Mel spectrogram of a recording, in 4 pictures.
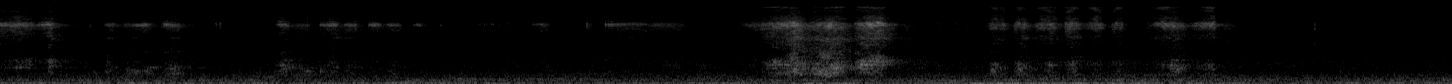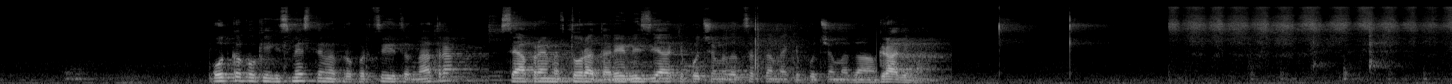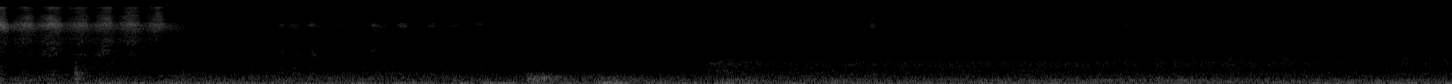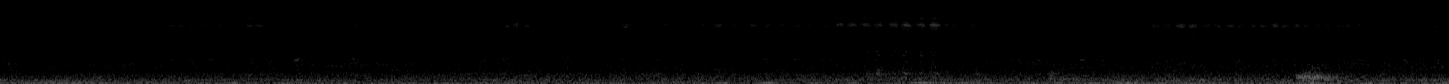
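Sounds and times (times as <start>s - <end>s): pencil scratching on paper: 0.0s - 12.4s, 26.2s - 34.3s, 39.3s - 44.0s, 44.9s - 58.0s.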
